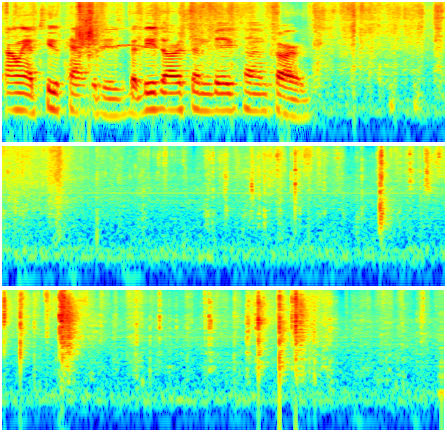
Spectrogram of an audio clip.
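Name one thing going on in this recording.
Bubble wrap crinkles and rustles up close.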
